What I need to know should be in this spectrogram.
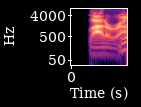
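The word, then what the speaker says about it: Lateralus: That's Lateralis. – Lateralis. In fact, I'm sending you a link. – Later, Alouse. – Where the band pronounces it. – I believe you. – Lateralis.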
